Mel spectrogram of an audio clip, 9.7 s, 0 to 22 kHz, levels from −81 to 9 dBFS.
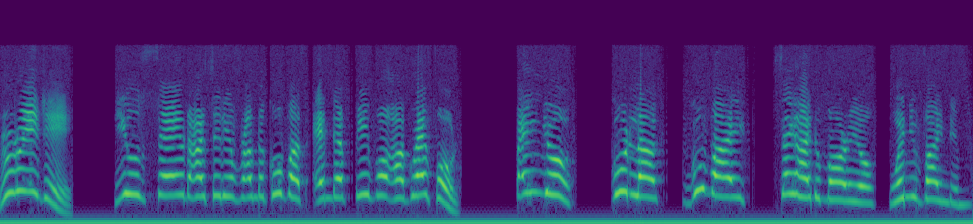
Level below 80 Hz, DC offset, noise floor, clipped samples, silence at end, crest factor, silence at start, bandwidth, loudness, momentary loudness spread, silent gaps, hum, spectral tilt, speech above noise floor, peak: -62 dBFS; 4%; -43 dBFS; under 0.1%; 0.05 s; 16 dB; 0 s; 11 kHz; -16 LUFS; 9 LU; none; none; -3.5 dB/octave; 27 dB; 0 dBFS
